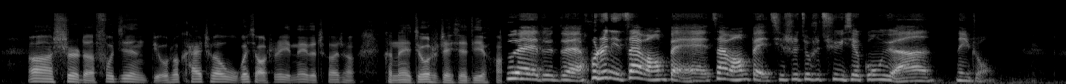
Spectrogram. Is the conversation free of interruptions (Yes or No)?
Yes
